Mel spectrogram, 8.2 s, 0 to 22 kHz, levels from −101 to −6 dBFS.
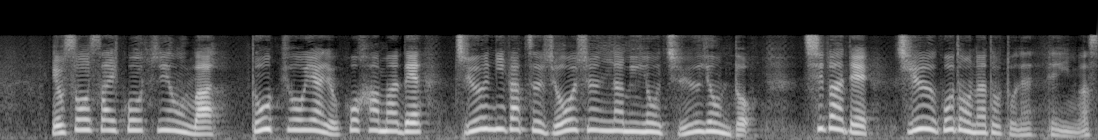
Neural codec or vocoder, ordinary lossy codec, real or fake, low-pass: codec, 16 kHz, 1 kbps, FunCodec, trained on Chinese and English, 50 frames a second; none; fake; none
